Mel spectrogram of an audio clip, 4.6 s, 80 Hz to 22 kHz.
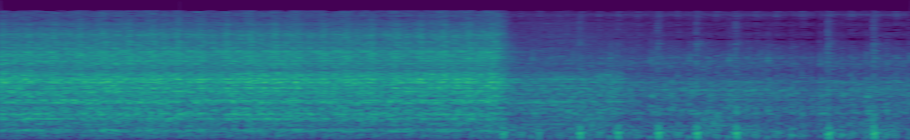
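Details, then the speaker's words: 1974 Sears Suburban SS16 tractor cold start on a booster battery after cleaning, with water in the engine. After a hiss, it coughs in weak, uneven pops of about three a second. One cylinder is not firing and it is flooding, spitting gas. "one cylinder cyinder is not firing turn off that [Music] ignition"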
